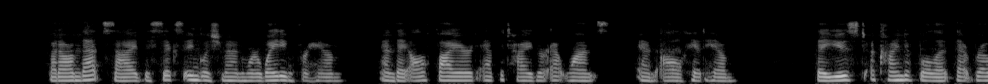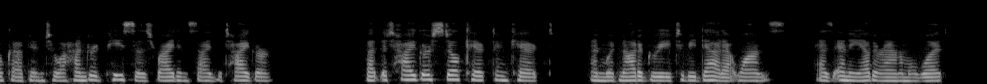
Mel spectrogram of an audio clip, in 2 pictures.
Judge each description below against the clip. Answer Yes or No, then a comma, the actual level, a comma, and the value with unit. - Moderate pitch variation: No, narrow, 1.8 semitones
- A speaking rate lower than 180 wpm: No, average, 190 wpm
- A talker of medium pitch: Yes, medium, 180 Hz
